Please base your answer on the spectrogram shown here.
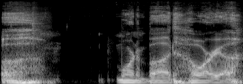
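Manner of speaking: mock hungover voice, slow and dragging. Retelling a friend's morning phone call: imitating Ethan, hungover. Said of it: "kinda hungover sounding and he's like".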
